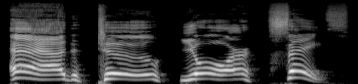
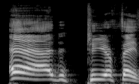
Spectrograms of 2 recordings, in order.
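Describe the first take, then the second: First: Drawn out very slowly, louder; preacher reads the verse, slow and stressed; slow emphatic reading. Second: Said in the usual way. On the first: Shown as a demonstration. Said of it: "reading verse emphatically". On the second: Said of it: "repeat of verse".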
